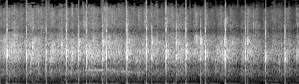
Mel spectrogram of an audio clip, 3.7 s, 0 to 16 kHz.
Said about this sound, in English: Give a big round of applause to the panelists. And a second round of applause because this gigantic panel made it in under 45 minutes, which I don't think has ever been done at a HackerCon ever.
